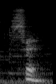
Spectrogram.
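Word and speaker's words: sé: Se. Se. Ah, I have. From haber is spelled H-E.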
